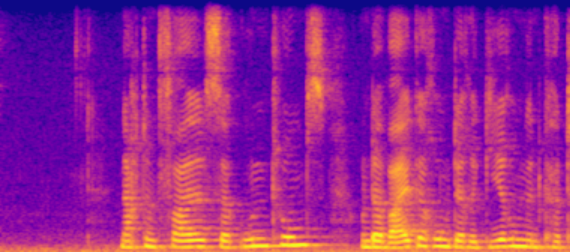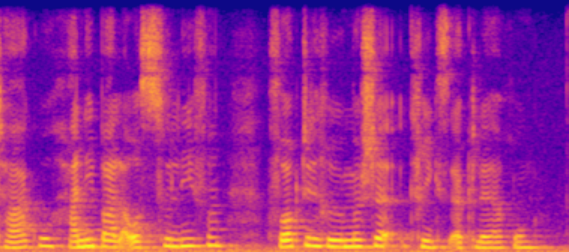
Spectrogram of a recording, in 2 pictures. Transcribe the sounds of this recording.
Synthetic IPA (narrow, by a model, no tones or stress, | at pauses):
naːχd̥eːmfalz̥aɡʊntʰʊms | ʔʊndɛɐvaɪɡəʁʊŋdeːɐʁeɡiːʁ̞ʊŋɪnkʰatʰaːɡohanibalʔa̰ʊst͡suliːfɐn | fɔlk̚tədiːʁøːmɪʃəkʁ̥iːksɛɐkl̥ɛːʁʊŋ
